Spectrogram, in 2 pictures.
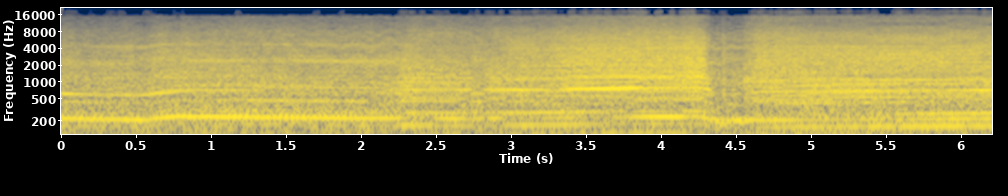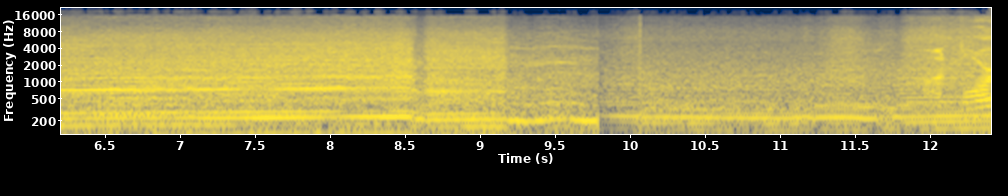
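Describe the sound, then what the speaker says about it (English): Multiclass race cars at Watkins Glen roar through the carousel. A continuous, layered engine drone swells and dips as cars pass, with a brief break in the noise partway through. "Down into the carousel, there is David Shutt in the 8 car running in 8th."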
